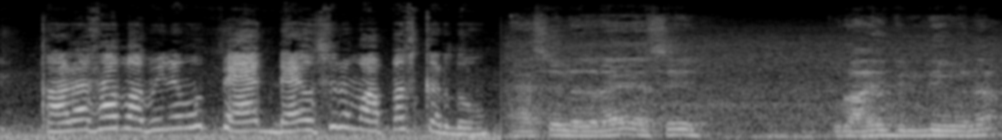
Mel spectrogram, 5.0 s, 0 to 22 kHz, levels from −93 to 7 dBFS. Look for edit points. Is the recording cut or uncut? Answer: cut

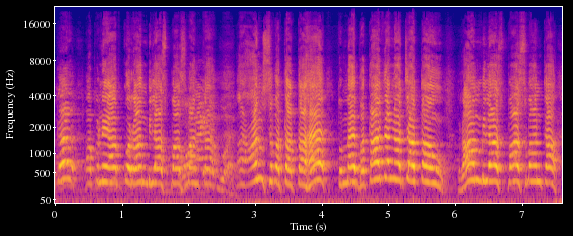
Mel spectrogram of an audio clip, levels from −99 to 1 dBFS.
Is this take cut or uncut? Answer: uncut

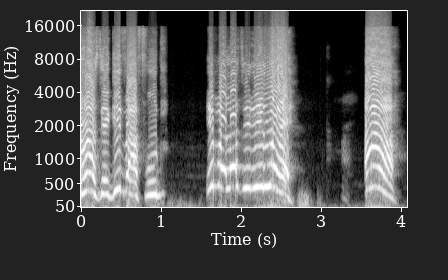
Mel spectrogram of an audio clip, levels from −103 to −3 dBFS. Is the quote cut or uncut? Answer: uncut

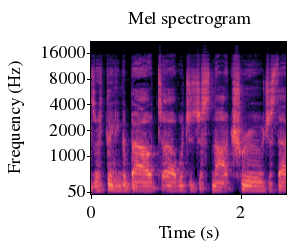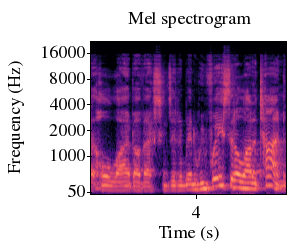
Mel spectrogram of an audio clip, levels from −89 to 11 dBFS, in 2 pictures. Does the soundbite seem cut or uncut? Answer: uncut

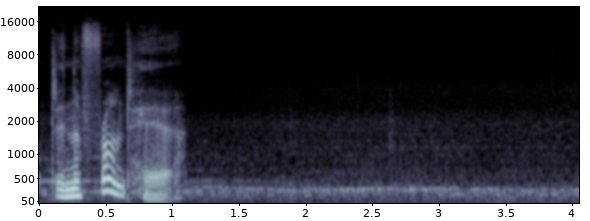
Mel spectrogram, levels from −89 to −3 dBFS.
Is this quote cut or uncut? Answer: uncut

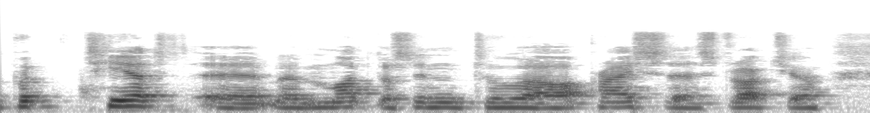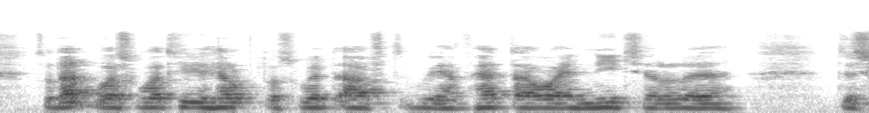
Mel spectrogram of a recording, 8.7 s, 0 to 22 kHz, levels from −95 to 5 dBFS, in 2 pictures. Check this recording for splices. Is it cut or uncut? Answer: uncut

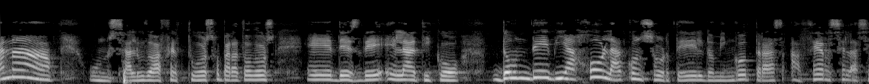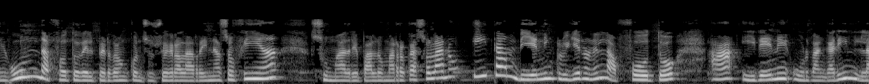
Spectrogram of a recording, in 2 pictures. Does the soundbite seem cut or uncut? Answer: cut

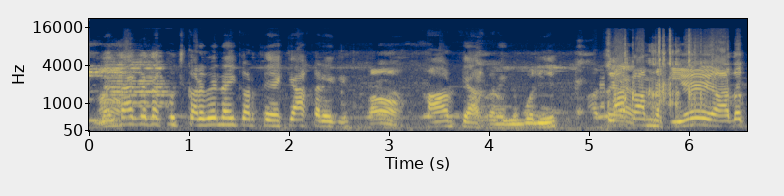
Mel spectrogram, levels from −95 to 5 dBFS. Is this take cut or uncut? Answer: cut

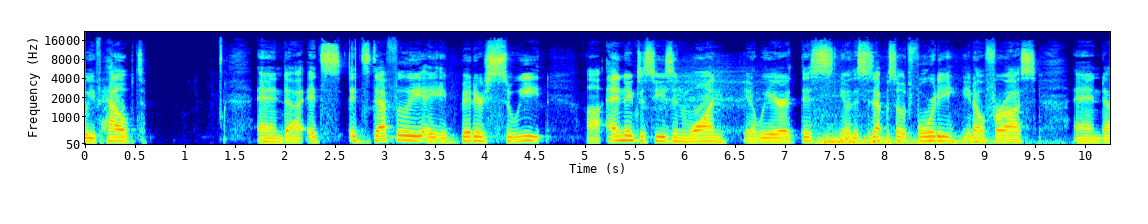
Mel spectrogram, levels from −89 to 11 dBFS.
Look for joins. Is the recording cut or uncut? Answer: uncut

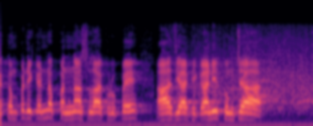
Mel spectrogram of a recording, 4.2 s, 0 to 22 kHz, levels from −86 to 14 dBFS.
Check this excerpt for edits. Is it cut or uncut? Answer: uncut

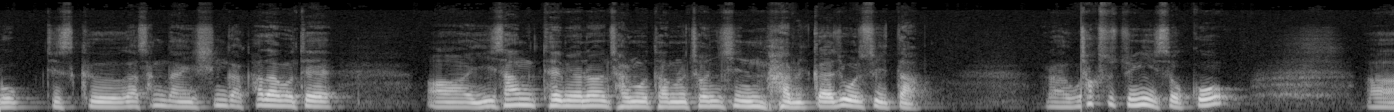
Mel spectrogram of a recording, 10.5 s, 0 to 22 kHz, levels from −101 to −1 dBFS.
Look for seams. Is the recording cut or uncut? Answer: cut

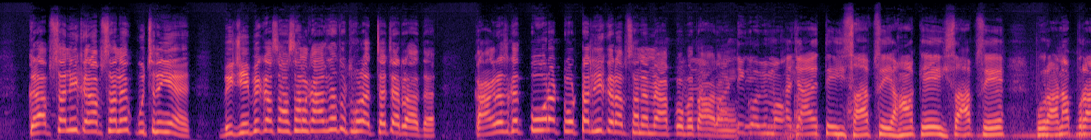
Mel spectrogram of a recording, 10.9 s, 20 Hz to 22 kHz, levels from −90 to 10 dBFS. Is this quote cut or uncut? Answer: cut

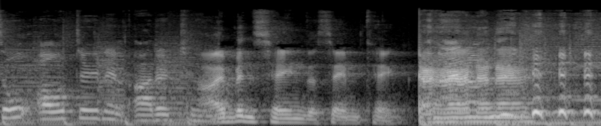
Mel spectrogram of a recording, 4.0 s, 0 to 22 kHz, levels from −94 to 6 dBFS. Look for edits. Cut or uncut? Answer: cut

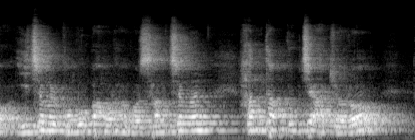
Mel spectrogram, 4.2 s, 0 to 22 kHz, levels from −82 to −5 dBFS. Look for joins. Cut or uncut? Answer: uncut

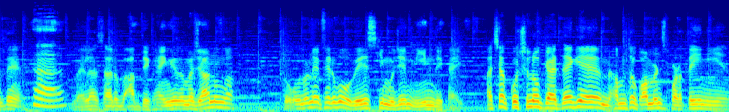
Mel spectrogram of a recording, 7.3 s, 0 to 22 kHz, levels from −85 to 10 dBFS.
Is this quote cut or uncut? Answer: cut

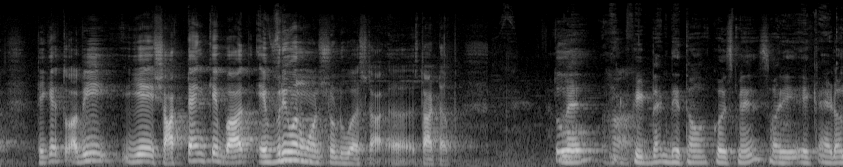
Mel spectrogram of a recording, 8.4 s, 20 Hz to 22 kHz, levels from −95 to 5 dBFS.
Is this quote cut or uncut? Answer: uncut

